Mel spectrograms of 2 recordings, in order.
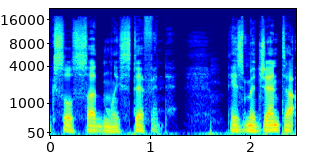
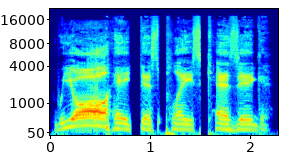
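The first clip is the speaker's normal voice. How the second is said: goblin voice; 5 semitones higher, 9 dB louder, slower than usual. Acted. Goblin Jigsaw replies.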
